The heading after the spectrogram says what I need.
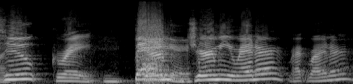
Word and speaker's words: Renner: Reiner? How do you say it? Jeremy Renner.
